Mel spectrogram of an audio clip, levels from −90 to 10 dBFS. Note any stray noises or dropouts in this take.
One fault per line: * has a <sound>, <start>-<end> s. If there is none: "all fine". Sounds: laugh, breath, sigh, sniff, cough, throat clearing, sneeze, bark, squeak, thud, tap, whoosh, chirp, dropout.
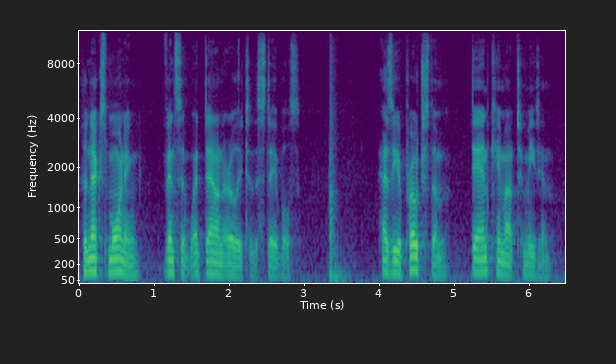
* has a thud, 3.3-3.7 s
